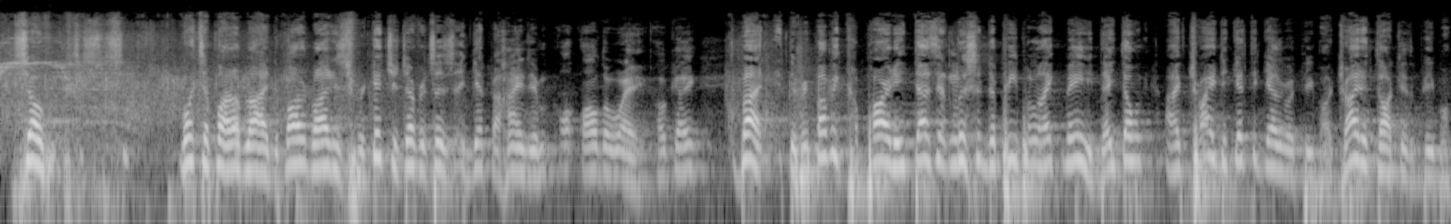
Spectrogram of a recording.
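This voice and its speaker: Lively intonation in an American accent at a moderate pace, over noticeable background noise. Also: man, high pitch for a man. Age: 80s+. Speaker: war veteran. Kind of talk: political speech to a crowd. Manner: passionate.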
